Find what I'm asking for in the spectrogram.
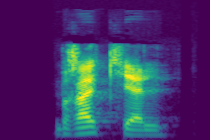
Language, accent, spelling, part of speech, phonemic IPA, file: French, France, brachial, adjective, /bʁa.kjal/, LL-Q150 (fra)-brachial.wav
- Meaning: brachial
